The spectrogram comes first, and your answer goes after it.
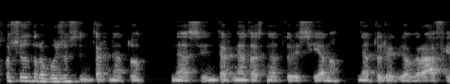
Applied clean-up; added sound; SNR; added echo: none; none; none; none.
